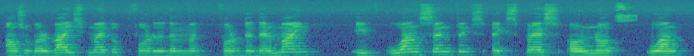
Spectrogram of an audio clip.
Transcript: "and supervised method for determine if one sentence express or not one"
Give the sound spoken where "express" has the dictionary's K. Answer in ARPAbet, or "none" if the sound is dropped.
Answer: K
